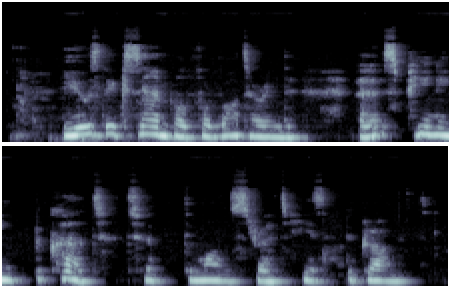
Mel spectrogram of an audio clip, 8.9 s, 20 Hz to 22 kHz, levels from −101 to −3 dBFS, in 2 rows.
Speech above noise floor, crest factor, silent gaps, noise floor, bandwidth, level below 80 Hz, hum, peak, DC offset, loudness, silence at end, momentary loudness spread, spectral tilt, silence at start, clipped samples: 29 dB; 16 dB; none; -59 dBFS; 7.6 kHz; -74 dBFS; none; -16 dBFS; under 0.1%; -31 LUFS; 0.4 s; 16 LU; -6 dB/octave; 0.15 s; under 0.1%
